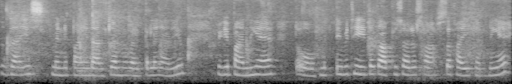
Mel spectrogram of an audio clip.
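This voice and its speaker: A woman's voice: on the high side, level tone, normal speed. A young woman with a cold and sore throat chatting casually at home in a home vlog, rambling and repeating herself. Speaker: vlogger. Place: at home, indoors and on a terrace in rain. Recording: rain noise in background.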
